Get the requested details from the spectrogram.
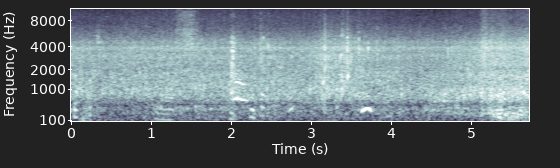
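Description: Water rushes and splashes steadily down a rocky gorge.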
